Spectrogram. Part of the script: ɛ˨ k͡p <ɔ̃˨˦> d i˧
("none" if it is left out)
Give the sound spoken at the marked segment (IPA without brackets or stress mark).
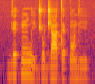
ɔ̃˨˦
